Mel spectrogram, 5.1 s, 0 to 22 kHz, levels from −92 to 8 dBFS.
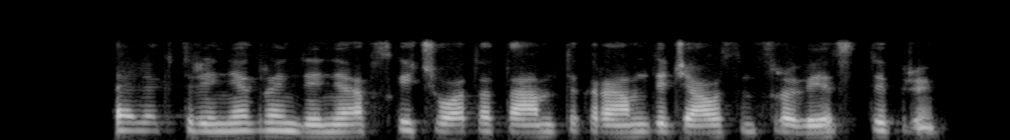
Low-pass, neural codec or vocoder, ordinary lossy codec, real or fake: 7.2 kHz; none; Opus, 24 kbps; real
